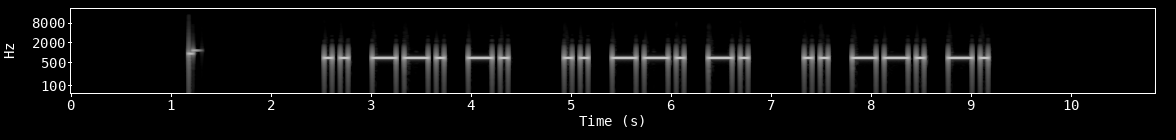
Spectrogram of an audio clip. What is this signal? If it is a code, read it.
Morse code, heard as a keyed tone, about 15 wpm, 700 Hz. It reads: IGN IGN IGN
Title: Multi-letter Phonemes Repeated 3x 15wpm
